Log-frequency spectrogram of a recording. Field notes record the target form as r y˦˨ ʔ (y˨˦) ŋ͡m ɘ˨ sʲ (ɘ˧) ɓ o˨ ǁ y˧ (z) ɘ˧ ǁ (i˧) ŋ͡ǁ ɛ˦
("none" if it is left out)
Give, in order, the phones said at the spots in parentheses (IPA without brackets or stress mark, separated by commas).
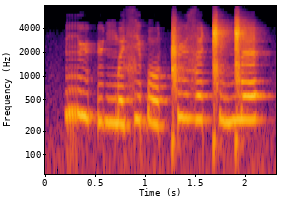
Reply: y˨, ɘ˧, z, i˧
